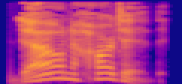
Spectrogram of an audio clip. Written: downhearted

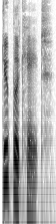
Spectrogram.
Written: duplicate

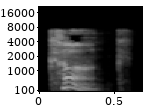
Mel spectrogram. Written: conk

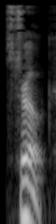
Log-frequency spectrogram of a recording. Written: stroke

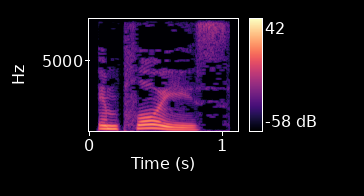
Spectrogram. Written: employees'

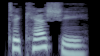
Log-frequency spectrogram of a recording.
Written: takeshi

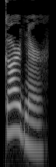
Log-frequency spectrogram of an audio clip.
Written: gardner

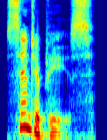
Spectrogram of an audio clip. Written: centerpiece

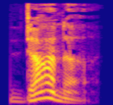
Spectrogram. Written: donna

